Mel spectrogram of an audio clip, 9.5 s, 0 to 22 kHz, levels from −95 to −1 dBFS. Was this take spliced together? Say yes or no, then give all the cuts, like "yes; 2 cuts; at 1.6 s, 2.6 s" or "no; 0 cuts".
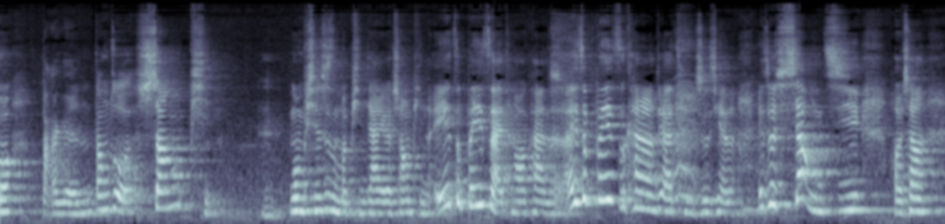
no; 0 cuts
